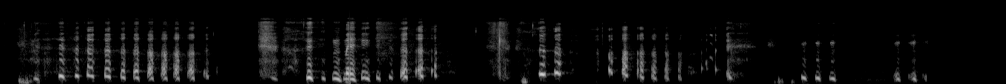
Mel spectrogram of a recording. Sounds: Laughter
